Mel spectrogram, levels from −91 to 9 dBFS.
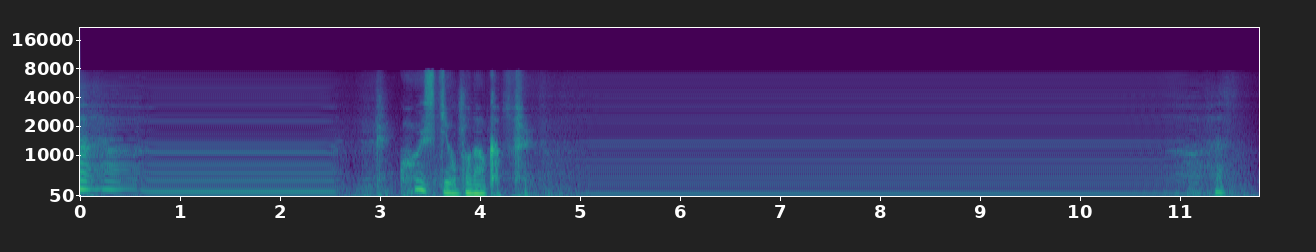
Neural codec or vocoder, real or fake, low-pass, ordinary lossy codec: codec, 16 kHz, about 1 kbps, DyCAST, with the encoder's durations; fake; none; none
